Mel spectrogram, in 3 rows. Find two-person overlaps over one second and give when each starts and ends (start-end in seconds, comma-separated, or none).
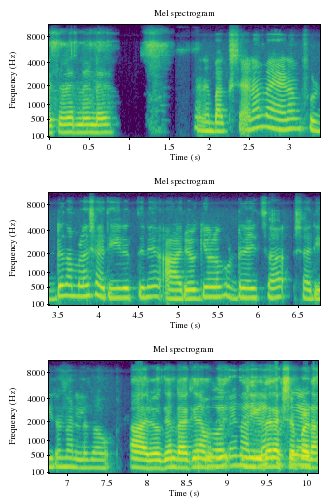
none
